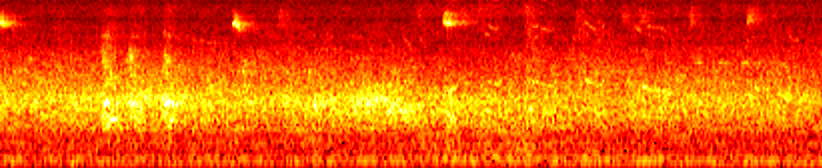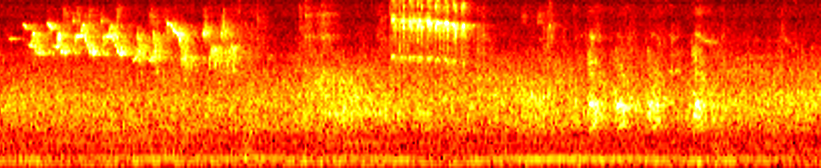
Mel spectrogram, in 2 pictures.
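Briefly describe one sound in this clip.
Small puppies whimper and squeak softly outdoors.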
